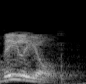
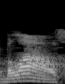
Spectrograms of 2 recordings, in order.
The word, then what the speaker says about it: Belial: He's also called Belial, or Belial, some pronounce it, 2 Corinthians 6 and verse 15.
